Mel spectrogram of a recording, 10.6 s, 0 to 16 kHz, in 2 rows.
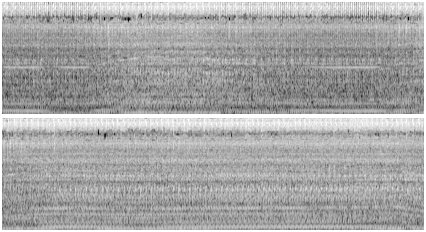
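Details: Kia Ceed 2nd generation 1.6 engine at cold start idle: fast, fairly regular tapping over the engine note, about three or four a second; engine knock when cold, cause not identified.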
